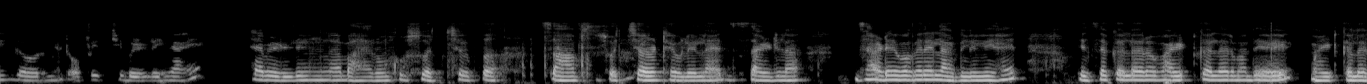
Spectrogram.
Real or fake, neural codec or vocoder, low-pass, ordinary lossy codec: fake; codec, 16 kHz in and 24 kHz out, 2.2 kbps, FireRedTTS-2 codec; 7.2 kHz; none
